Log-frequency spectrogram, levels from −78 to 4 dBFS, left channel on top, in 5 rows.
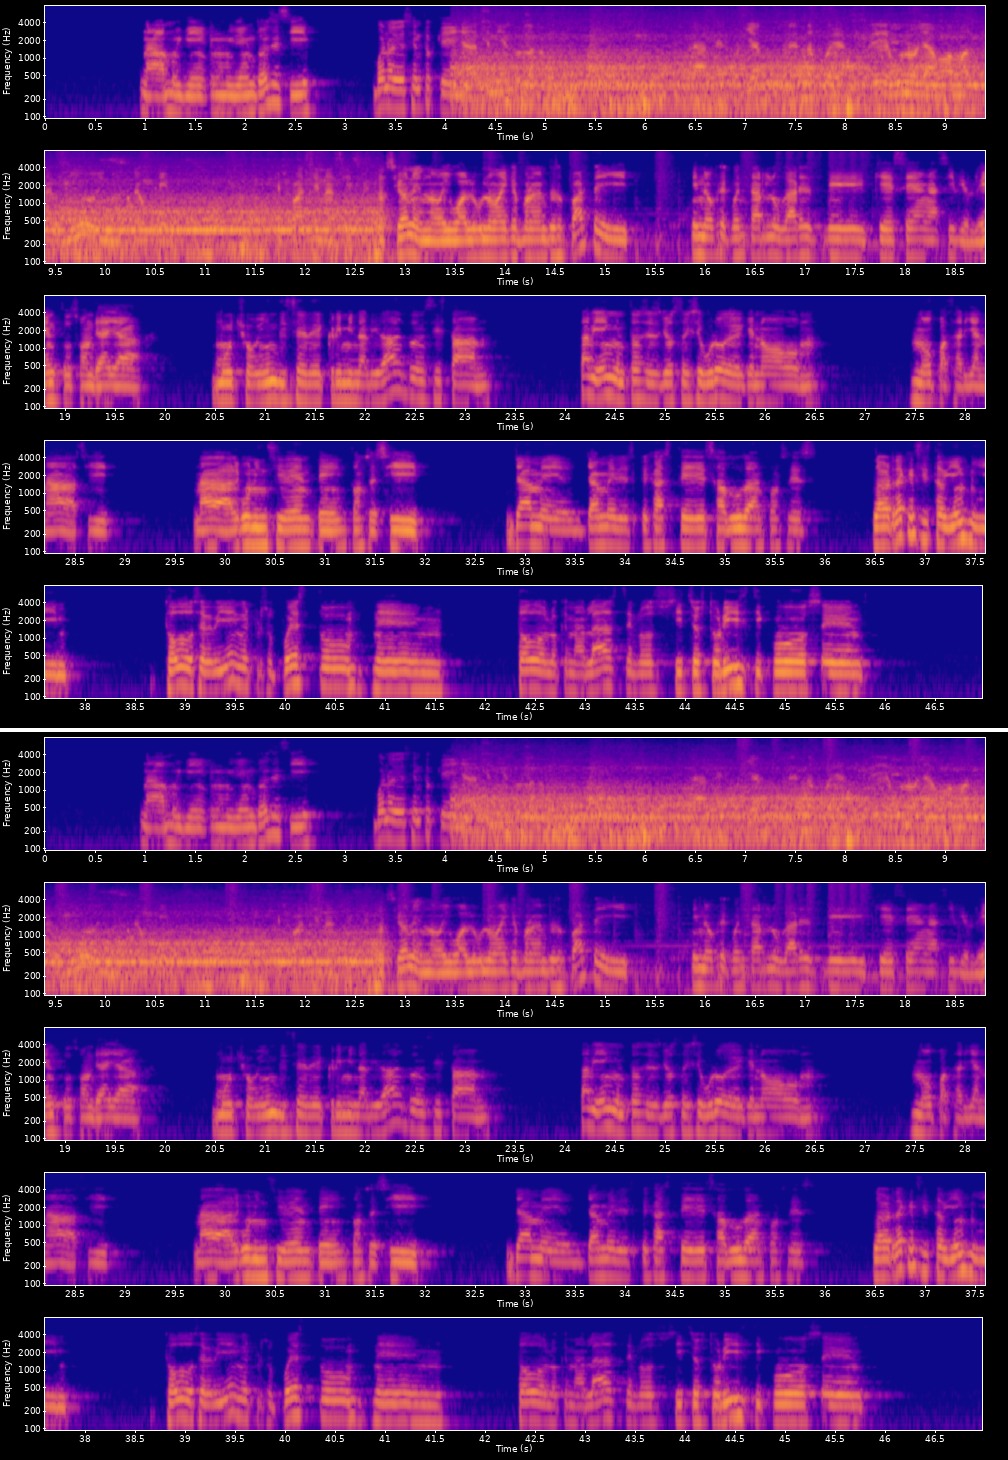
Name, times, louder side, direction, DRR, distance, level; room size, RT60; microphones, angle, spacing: voice 1, 1.0-2.7 3.3-5.0 6.4-10.7 11.7-15.2 15.9-19.8 20.5-23.2 24.2-26.5 27.5-28.8 29.7-32.0 32.8-35.8 36.5-37.8 38.8-41.6 42.3-45.8, left 4 dB, 45° left, 0.3 m, -25 dB
sound 1, 4.0-12.8, left 1 dB, 25° left, 0.8 m, -21 dB
sound 2, 6.7-18.7, right 1 dB, 25° right, 1.3 m, -44 dB
15.5 x 8.1 x 3.9 m
head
